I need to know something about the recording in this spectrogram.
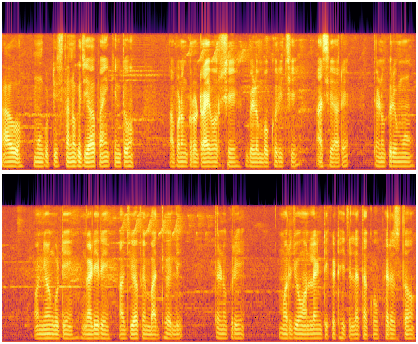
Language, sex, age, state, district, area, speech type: Odia, male, 30-45, Odisha, Koraput, urban, spontaneous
